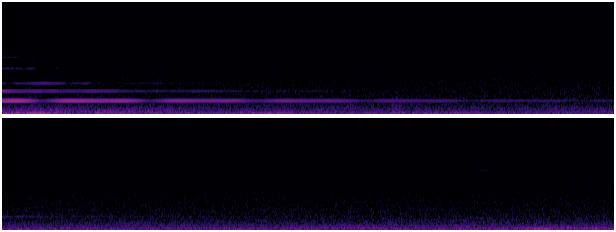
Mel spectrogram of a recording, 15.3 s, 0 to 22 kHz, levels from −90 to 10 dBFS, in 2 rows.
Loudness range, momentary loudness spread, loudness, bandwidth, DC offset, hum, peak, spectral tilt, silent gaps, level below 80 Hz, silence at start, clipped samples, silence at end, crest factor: 10 LU; 13 LU; -61 LUFS; over 20 kHz; under 0.1%; none; -38 dBFS; -6.5 dB/octave; none; -62 dBFS; 0 s; under 0.1%; 0 s; 18 dB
